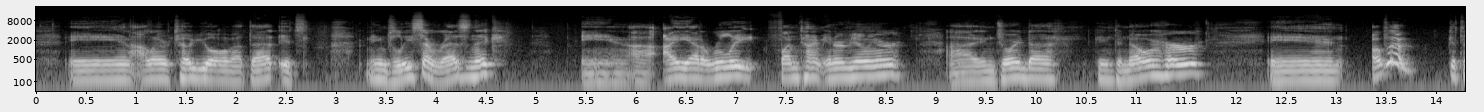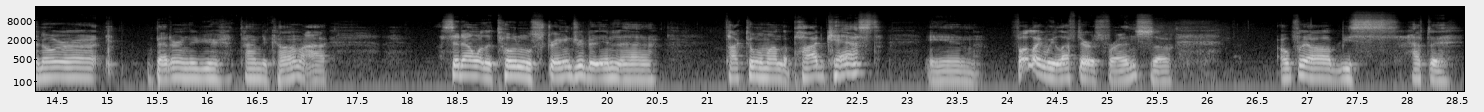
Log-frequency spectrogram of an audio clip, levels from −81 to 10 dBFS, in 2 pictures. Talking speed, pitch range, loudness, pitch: 155 wpm, 90-135 Hz, -15 LUFS, 115 Hz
